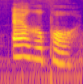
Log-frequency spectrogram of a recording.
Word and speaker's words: aéroport: the airport and airport you want to pronounce it as errolpo hoppo like kind of like hey the a and the e sound it's kind of like you pronounce them the same error error right so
